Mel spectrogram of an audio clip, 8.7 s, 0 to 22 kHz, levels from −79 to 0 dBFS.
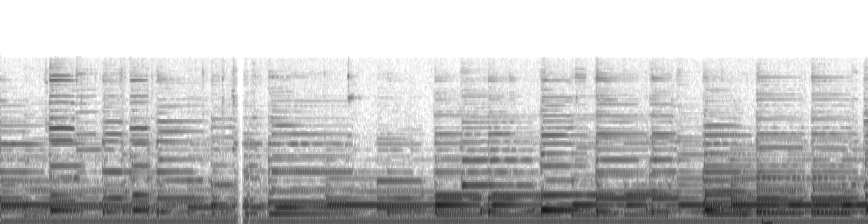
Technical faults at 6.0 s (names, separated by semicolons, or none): none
